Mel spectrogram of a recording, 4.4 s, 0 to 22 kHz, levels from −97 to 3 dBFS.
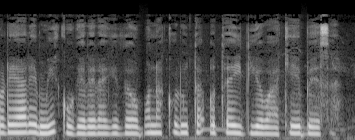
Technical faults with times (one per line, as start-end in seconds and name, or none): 1.74-1.85 AAC frame loss with concealment
3.77-3.83 AAC frame loss with concealment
